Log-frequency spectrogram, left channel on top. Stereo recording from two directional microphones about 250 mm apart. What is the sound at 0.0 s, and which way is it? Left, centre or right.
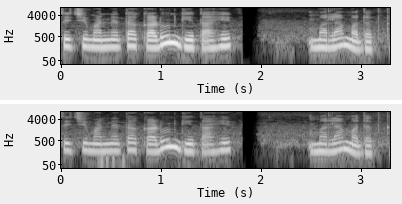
A woman's voice, centre.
